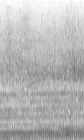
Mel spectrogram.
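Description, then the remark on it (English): Motorcycle engines drone steadily and loudly, a low rumbling hum with a constant pitch that neither rises nor fades. No one speaks. “Like, those motorcycles are one thing, but now there's another siren.”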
